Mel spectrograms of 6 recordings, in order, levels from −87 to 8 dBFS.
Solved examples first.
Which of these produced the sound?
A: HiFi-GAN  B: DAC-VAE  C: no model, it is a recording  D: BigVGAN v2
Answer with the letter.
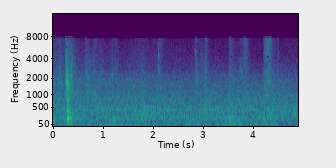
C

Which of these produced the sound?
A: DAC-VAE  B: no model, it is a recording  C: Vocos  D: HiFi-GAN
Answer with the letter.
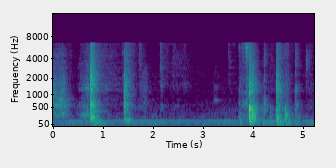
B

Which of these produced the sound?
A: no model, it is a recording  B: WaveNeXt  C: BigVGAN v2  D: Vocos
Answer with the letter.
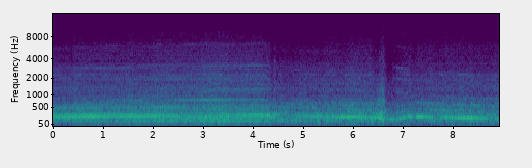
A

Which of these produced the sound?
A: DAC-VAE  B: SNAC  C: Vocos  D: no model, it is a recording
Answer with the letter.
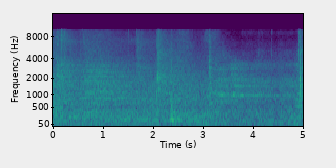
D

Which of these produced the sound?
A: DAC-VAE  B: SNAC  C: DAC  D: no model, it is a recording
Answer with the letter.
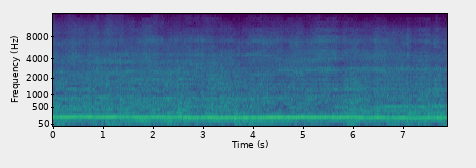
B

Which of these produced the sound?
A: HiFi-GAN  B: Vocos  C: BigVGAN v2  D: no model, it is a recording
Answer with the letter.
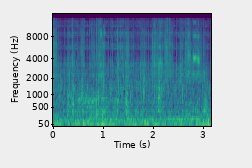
C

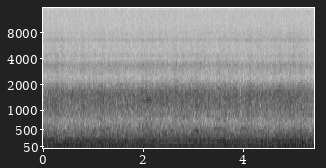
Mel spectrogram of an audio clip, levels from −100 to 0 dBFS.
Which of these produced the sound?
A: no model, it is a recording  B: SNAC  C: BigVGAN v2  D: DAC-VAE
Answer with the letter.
A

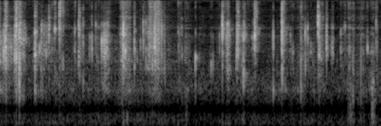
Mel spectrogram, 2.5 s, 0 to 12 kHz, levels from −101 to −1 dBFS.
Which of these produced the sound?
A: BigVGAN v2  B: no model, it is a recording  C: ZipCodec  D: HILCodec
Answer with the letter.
D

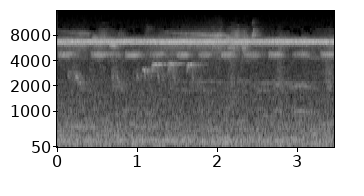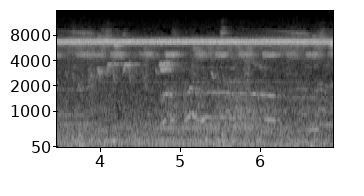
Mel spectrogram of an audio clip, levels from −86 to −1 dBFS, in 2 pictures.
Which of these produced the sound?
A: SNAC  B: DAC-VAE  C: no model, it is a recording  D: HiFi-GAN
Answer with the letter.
C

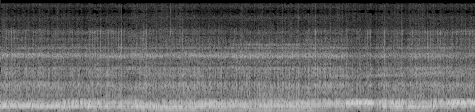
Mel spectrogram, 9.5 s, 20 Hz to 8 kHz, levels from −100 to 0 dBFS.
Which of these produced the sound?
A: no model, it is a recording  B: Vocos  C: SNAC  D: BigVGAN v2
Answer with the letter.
B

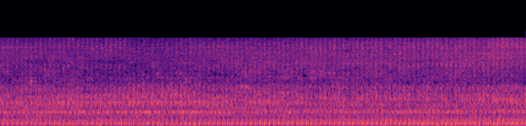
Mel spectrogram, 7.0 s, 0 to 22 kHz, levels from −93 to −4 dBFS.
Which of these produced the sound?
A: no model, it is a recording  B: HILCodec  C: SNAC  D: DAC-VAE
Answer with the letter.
A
